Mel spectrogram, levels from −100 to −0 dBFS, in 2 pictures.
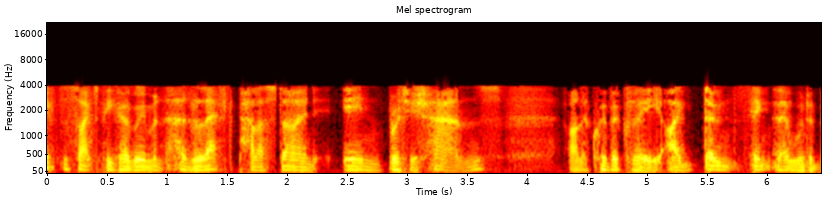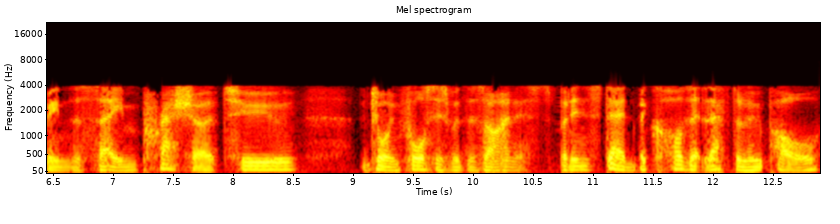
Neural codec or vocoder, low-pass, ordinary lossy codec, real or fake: codec, 16 kHz, about 1 kbps, DyCAST, with the encoder's durations; 7.2 kHz; AAC, 16 kbps; fake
